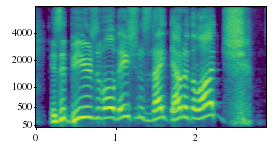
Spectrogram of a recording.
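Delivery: exaggerated, hammed-up comic voice, pitched high. Retelling how Balky plays Norton: Balky doing Norton. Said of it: "He does it so good".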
